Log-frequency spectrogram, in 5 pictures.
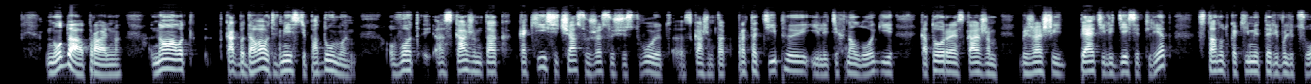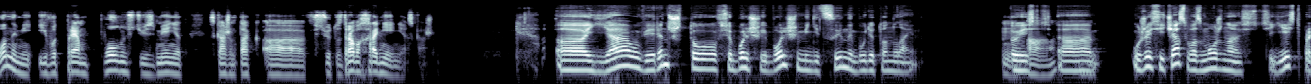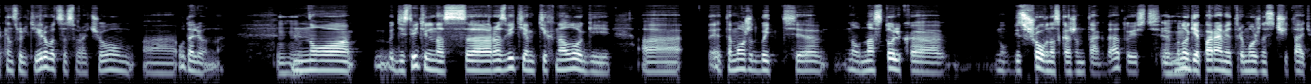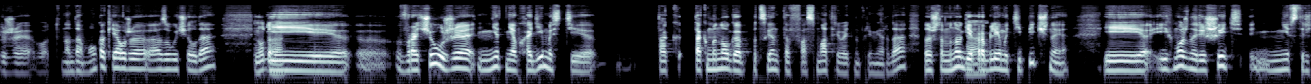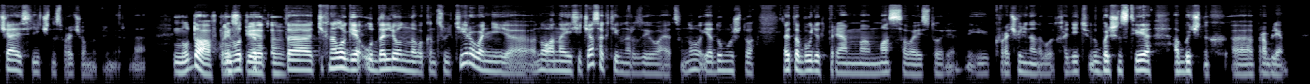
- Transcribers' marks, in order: tapping; other background noise
- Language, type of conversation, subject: Russian, podcast, Какие изменения принесут технологии в сфере здоровья и медицины?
